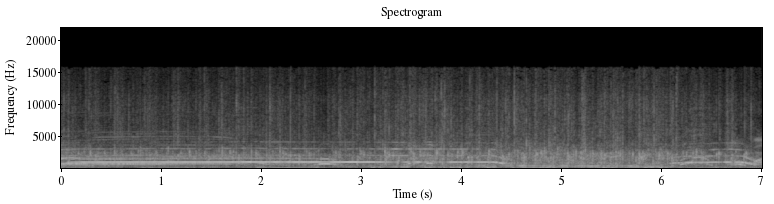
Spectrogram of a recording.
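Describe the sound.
A comedy show audience applauds and cheers as a comic is welcomed to the stage. The clapping is loud and continuous, with scattered whoops and shouts throughout.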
